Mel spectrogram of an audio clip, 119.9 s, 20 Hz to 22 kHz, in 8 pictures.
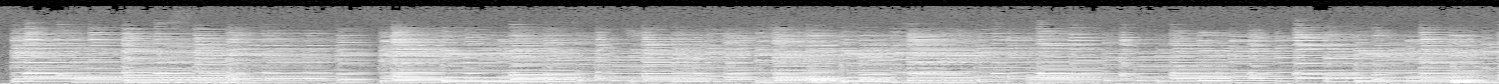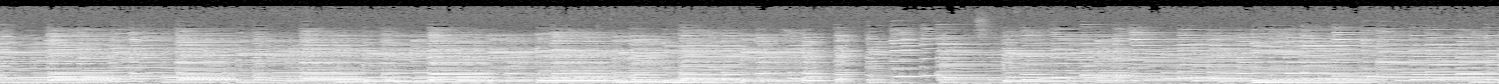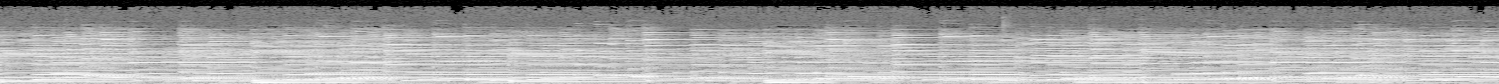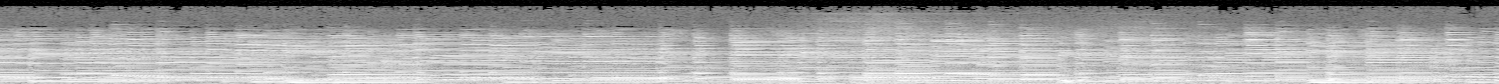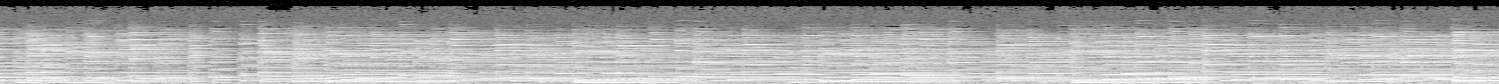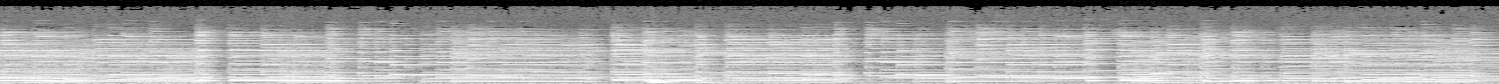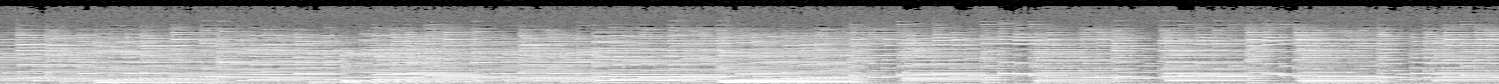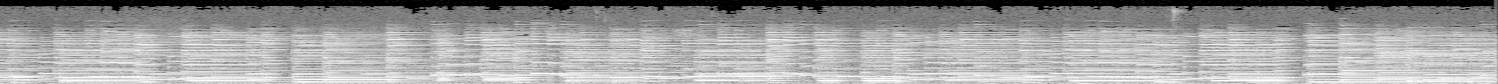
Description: (למי שמבין קצת במוזיקה.. הקטע נקרא כך משום שהוא מבוסס בעיקר על אקורדים שמורכבים מ9 ו13)
ד' בתמוז תשע"ה, 18:26 הנגינה מהממת, ההקלטה גרועה...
